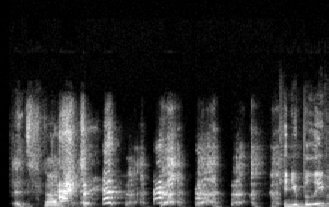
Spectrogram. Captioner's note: both laughing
